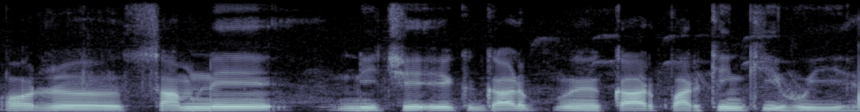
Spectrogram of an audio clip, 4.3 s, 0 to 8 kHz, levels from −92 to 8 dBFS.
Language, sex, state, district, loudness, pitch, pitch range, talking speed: Hindi, male, Jharkhand, Sahebganj, -19 LUFS, 125 Hz, 120-130 Hz, 165 wpm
